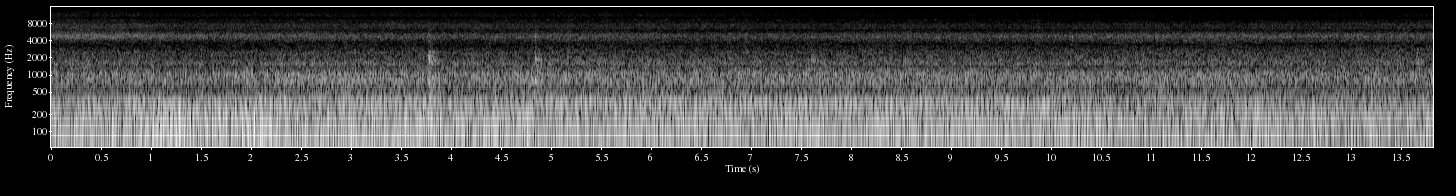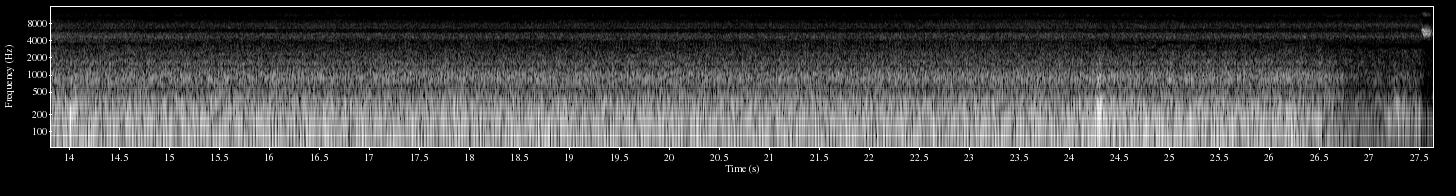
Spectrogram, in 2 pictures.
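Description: A diesel farm tractor idles.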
